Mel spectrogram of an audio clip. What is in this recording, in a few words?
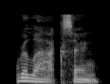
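"relaxing", English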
